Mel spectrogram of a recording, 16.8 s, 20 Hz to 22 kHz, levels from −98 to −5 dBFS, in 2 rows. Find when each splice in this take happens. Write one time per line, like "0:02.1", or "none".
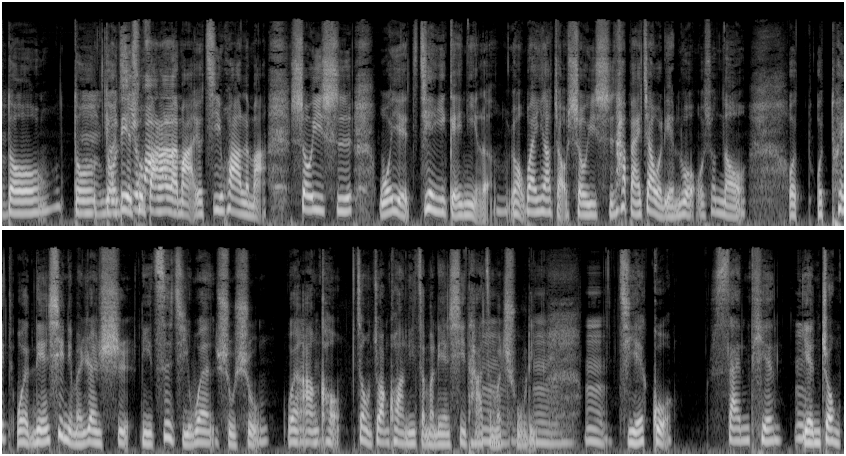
0:07.9
0:14.2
